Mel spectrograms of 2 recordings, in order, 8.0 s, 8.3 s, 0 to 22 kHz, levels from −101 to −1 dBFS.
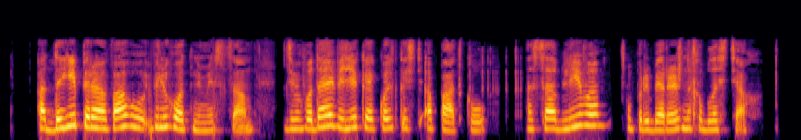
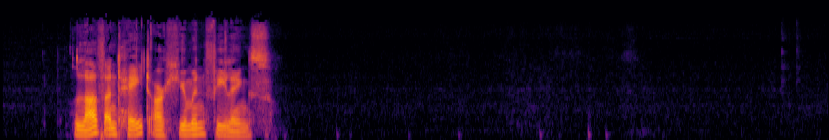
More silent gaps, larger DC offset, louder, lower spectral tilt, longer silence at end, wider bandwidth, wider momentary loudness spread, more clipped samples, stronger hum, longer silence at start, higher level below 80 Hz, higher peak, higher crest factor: first, 2.77-2.83 s, 5.01-5.15 s, 6.12-6.19 s vs none; neither; first, -17 LUFS vs -30 LUFS; about the same, -4 dB/octave vs -5 dB/octave; second, 0.55 s vs 5.6 s; second, 8 kHz vs 13.5 kHz; first, 15 LU vs 11 LU; neither; neither; second, 0.4 s vs 0.75 s; first, -62 dBFS vs -74 dBFS; first, -2 dBFS vs -8 dBFS; second, 16 dB vs 28 dB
